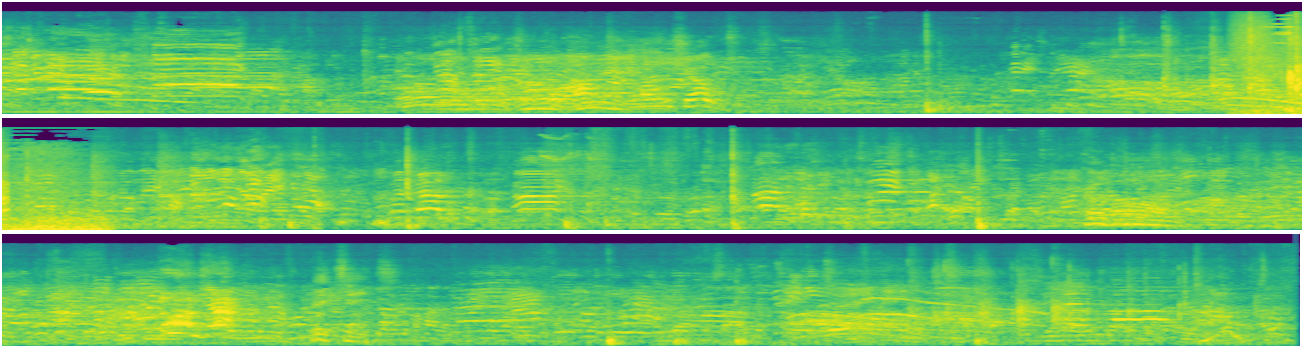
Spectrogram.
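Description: Football players shout to each other in the distance.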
